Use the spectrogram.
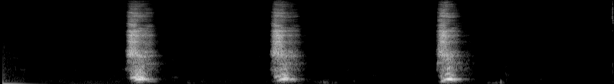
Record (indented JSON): {
  "exhalation_length": "6.1 s",
  "exhalation_amplitude": 32768,
  "exhalation_signal_mean_std_ratio": 0.26,
  "survey_phase": "beta (2021-08-13 to 2022-03-07)",
  "age": "45-64",
  "gender": "Female",
  "wearing_mask": "No",
  "symptom_cough_any": true,
  "symptom_runny_or_blocked_nose": true,
  "symptom_shortness_of_breath": true,
  "symptom_fatigue": true,
  "symptom_onset": "11 days",
  "smoker_status": "Never smoked",
  "respiratory_condition_asthma": false,
  "respiratory_condition_other": false,
  "recruitment_source": "REACT",
  "submission_delay": "3 days",
  "covid_test_result": "Negative",
  "covid_test_method": "RT-qPCR",
  "influenza_a_test_result": "Unknown/Void",
  "influenza_b_test_result": "Unknown/Void"
}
